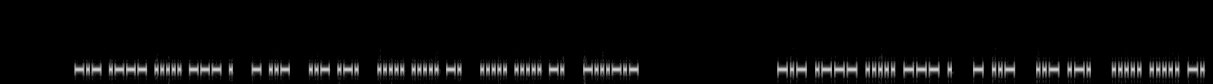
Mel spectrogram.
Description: Morse code, heard as a keyed tone, about 38 wpm, 700 Hz. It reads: KJ5OE TU UR 55N 55N <BK> KJ5OE TU UR 55N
